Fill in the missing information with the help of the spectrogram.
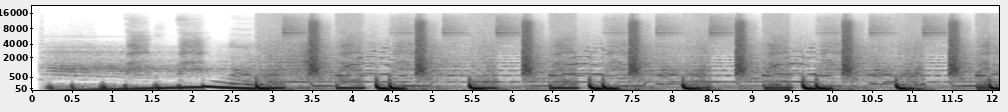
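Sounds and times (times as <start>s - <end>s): deep bass thumps: 0.2s - 3.2s.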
